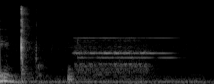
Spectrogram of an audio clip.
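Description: A sharp click, then a bell-like ringing tone with several steady pitches that lasts about a second and stops shortly before the end.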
